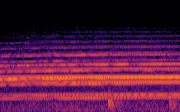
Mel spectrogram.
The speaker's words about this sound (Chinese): 您听，警报解除了。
